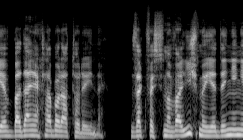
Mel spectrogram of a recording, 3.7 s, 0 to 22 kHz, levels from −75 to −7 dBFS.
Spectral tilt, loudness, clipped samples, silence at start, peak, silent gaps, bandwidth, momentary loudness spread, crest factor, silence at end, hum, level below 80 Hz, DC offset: -3.5 dB/octave; -21 LUFS; under 0.1%; 0 s; -8 dBFS; 1.65-1.96 s; 16.5 kHz; 10 LU; 16 dB; 0 s; none; -62 dBFS; under 0.1%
